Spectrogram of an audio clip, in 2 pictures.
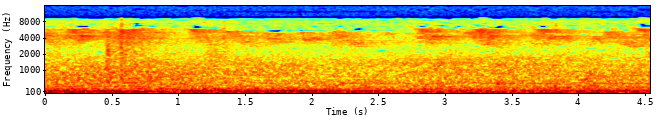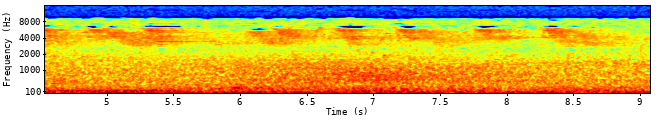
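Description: Faint chirping of a small bird, repeated evenly at about two chirps a second, over room noise and a low hum that stops about halfway through.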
